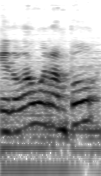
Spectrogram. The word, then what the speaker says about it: Edogawa Rampo: Tiene que ver con algo que hablamos en el Zoom pasado con Edgar Allan Poe, ya que Edogawa Rampo es la forma en que el nombre Edgar Allan Poe se pronuncia en japonés.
